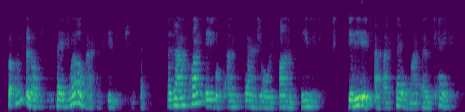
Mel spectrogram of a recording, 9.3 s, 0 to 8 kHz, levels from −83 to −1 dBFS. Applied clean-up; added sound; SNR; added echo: neural mask model DeepFilterNet 3.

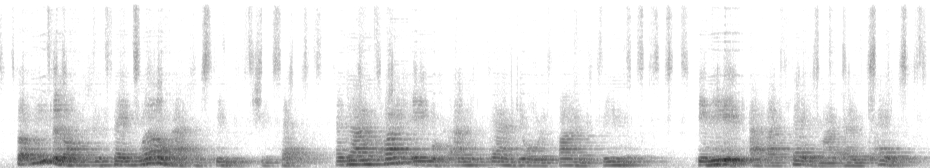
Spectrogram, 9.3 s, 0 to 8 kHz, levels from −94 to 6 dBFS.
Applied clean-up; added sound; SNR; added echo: neural separator model SepFormer DNS4.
